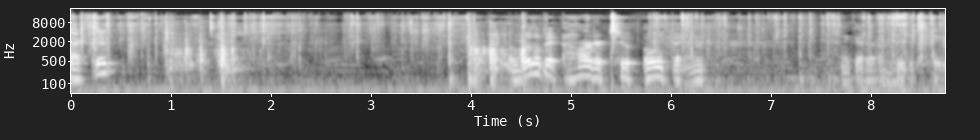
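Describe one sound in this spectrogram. Small objects click and rustle as they are handled.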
